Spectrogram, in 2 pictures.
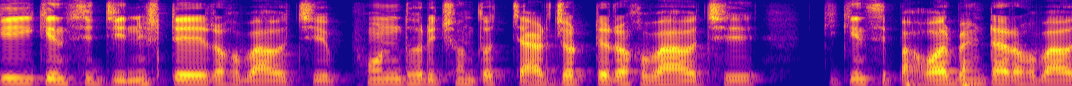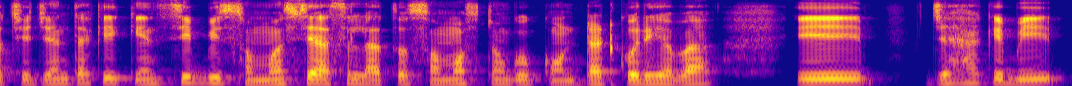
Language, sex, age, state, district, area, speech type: Odia, male, 30-45, Odisha, Kalahandi, rural, spontaneous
